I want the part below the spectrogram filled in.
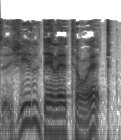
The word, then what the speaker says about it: Gilles de la Tourette: Yes, his name was Gilles de la Tourette. It's how I'm going to pronounce it in my faux French.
